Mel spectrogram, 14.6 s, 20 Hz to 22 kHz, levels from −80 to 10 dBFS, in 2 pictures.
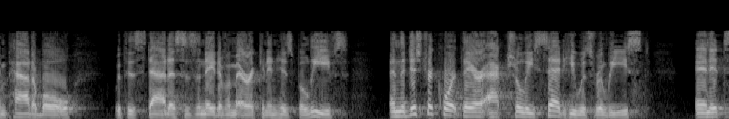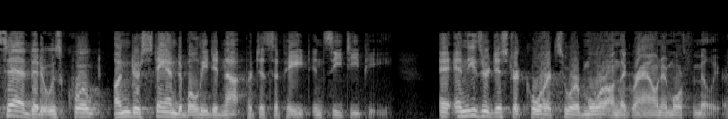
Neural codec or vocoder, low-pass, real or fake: vocoder, 44.1 kHz, 80 mel bands, Vocos; 7.2 kHz; fake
